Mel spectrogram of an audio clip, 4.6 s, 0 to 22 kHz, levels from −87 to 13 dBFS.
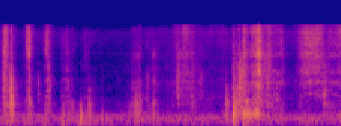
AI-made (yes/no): yes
